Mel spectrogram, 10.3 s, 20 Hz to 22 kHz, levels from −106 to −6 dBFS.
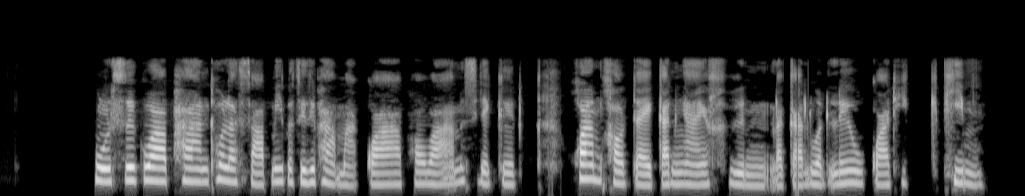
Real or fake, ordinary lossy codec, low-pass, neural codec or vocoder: real; none; 7.2 kHz; none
